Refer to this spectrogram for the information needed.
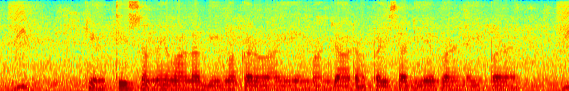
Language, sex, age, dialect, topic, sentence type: Chhattisgarhi, male, 18-24, Central, banking, statement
